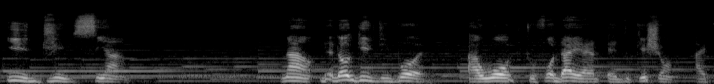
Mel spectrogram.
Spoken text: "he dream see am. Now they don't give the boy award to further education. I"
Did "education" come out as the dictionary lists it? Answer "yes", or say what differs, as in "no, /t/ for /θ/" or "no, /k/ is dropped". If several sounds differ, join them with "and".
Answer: yes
